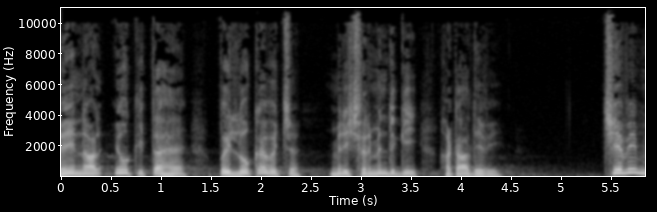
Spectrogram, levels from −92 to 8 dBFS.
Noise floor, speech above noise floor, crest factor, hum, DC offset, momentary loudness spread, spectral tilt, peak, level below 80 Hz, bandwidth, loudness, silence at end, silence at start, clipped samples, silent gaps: -65 dBFS; 47 dB; 16 dB; none; under 0.1%; 12 LU; -7.5 dB/octave; -2 dBFS; -62 dBFS; 11 kHz; -19 LUFS; 0 s; 0 s; under 0.1%; none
